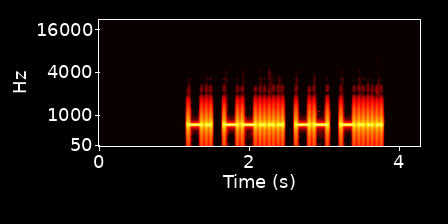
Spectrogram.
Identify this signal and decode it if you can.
Morse code, heard as a keyed tone, about 20 wpm, 700 Hz. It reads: N7MB
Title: Call Signs - 20wpm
